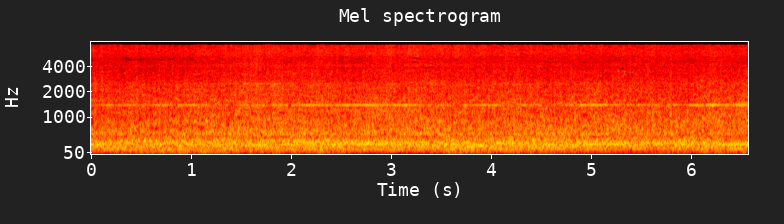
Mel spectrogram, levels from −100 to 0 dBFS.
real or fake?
real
